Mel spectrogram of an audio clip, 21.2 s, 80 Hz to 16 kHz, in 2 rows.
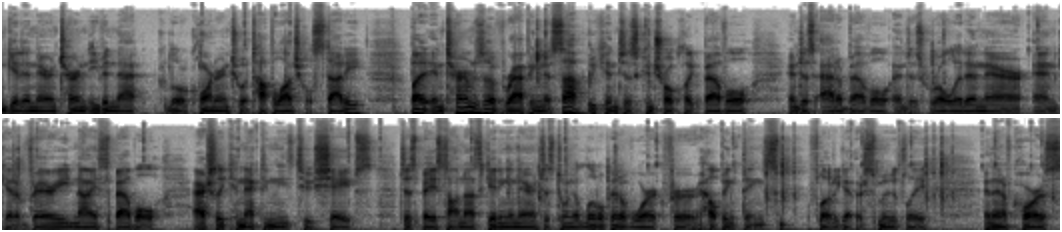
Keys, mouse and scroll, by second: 2.0 middle click, 2.5 scroll up 2, 2.9 shift+middle click, 4.2-4.9 scroll down 2, 4.9 scroll up 2, 5.4 q, 6.3 ctrl+click, 7.3-7.9 scroll up 3, 8.5-9.3 scroll up 2, 9.3 1, 10.3 click, 10.5 scroll down 3, 10.7 alt+a, 10.9 middle click, 12.9 middle click, 14.4 middle click, 15.4-16.6 scroll up 4, 16.1 shift+middle click, 16.6 1, 17.1 click, 18.2 g, 18.4 g, 19.1 click, 19.6 click, 19.8 g, 20.0 g, 20.4 click, 20.9 click.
